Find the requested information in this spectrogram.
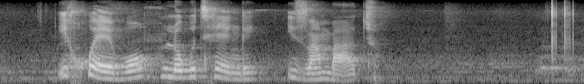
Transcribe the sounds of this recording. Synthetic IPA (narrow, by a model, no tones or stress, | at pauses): ixwɛɓɔlok̬utʰɛŋɛ | izambʱaːtʰɔ̥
